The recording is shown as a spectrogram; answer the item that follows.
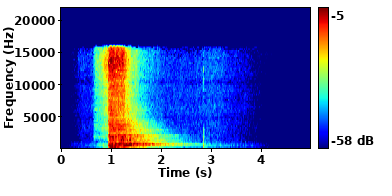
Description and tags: Long Midrange Fart
Real farts with some natural reverb. Recorded with a fucked up iPhone 7 in a disgusting screwed up pub. As always I was dead drunk and farted away on the lovely toilets there.
wow, human, voice, male, disgusting, pub, stink, drunk, flatulation, ambient, beer, fun, fart, reverb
